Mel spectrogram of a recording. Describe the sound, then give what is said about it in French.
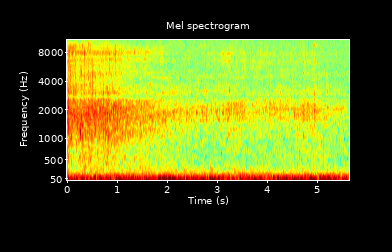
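Sea water washes softly at the shore, a faint, steady rush with a light gurgling texture and no voices. “On prend le temps de laisser partir doucement la mer.”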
